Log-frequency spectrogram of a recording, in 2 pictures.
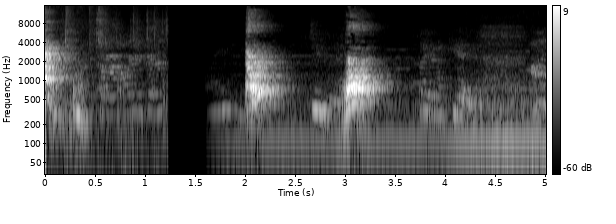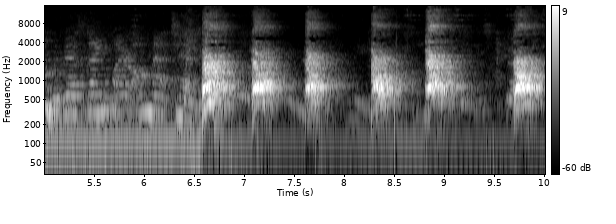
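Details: Barking dog from a puppies and dogs compilation: a few barks, then talking over a steady low hum, then a run of six sharp barks, about one every half second.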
